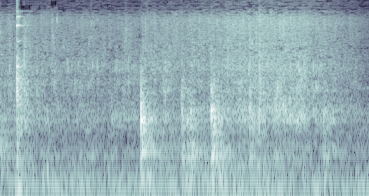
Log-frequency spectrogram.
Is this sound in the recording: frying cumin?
yes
